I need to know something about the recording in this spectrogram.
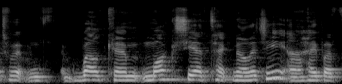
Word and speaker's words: Moixa: uh I'm founder of MOA technology is the word Axiom backwards we rethink foundations of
